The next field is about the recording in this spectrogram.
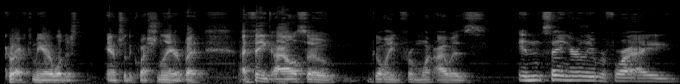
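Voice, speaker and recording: A man with a medium-pitched voice in an unscripted commentary discussion. He is reflective and halting, often restarting a phrase to word it more exactly, as a writer talking about his own work. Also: lively intonation, a bit bright. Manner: halting, reflective, circling back to rephrase. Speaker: audio drama writer and creator.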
